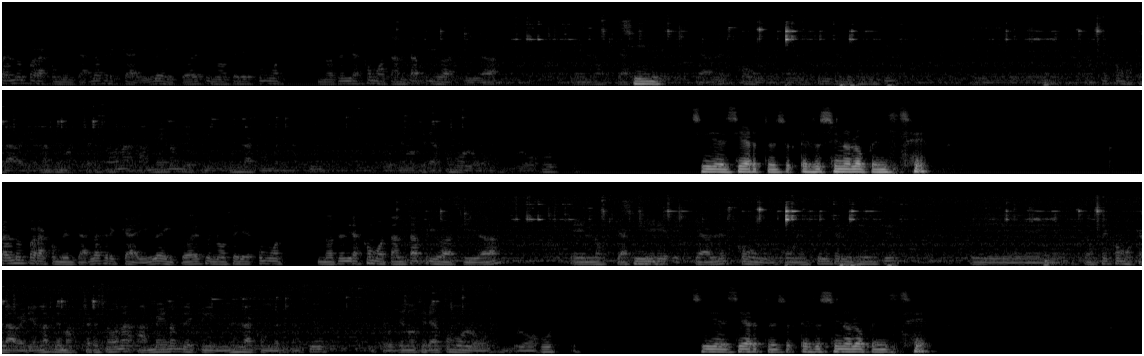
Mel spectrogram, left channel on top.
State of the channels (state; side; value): noise; left; hum, 28 dB below the sound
